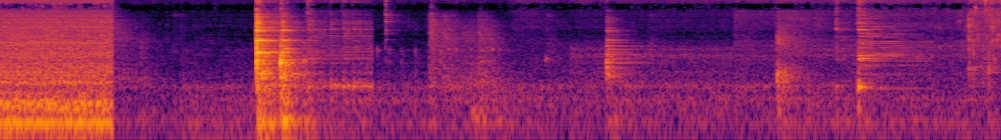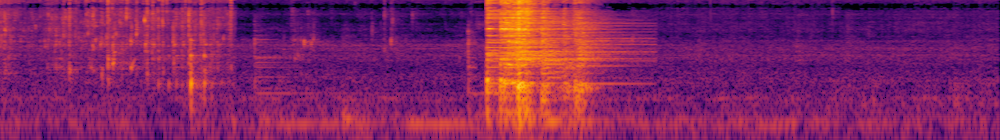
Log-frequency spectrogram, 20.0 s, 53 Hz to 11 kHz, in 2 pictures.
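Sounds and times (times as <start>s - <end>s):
liquid sounds: 9.3s - 14.8s
dishes clattering: 14.7s - 16.5s
utensils clinking against dishes: 14.9s - 16.5s.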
